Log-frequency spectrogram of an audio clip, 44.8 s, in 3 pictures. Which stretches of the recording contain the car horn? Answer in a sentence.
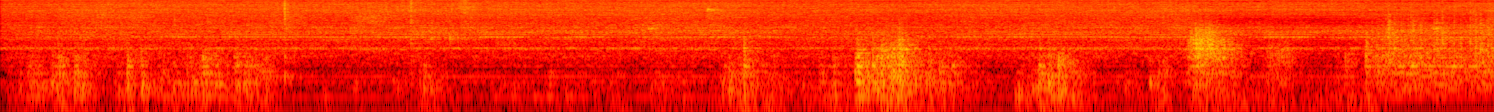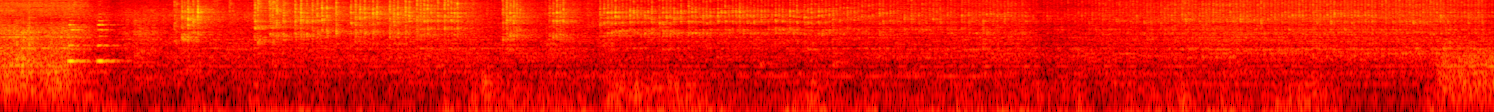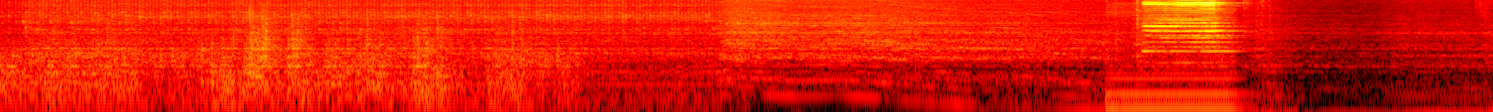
You can hear the car horn from 15.2 to 16.1 s and from 40.9 to 42.3 s.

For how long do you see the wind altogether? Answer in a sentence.
You can hear the wind for 36 seconds altogether.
